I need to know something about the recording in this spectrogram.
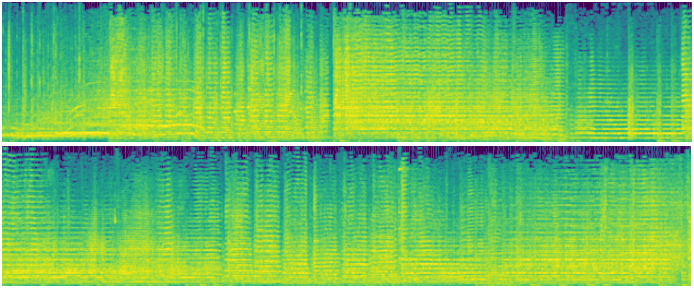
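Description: High school marching band playing: brass chords over percussion, with a sharp accent about four seconds in and a long held brass chord around the middle.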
